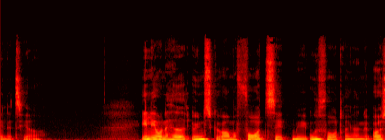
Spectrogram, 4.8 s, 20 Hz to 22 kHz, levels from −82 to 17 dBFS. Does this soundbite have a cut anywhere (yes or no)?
no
